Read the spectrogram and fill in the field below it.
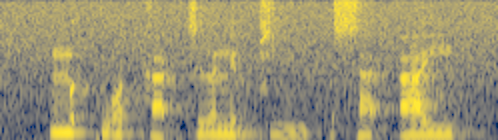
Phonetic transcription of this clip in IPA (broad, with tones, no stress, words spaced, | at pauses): mə˦˥p̚kwɔ˨˩t̚ha˨˩k̚ sɨ˧ə̯nḛ˧˨w t͡ɕi˨˩ | sa˨˩t̚ ʔa˧j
